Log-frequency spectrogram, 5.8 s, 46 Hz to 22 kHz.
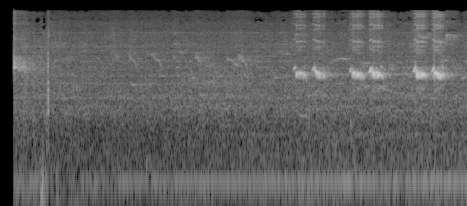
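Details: Northern mockingbird singing in spring in a city neighbourhood in South Carolina, 2008; after a quiet start, short whistled phrases are each repeated in quick pairs, over a steady low urban hum.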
